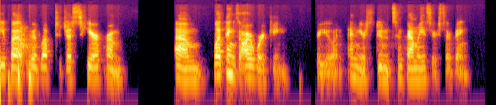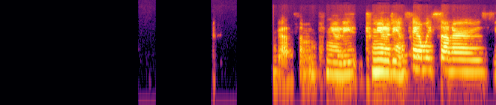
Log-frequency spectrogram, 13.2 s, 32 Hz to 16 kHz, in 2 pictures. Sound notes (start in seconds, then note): 7.0 silence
